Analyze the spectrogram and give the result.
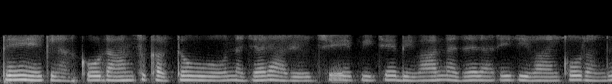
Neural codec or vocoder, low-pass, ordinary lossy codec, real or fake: codec, 24 kHz, 0.9 kbps, WavTokenizer, large speech release; 7.2 kHz; AAC, 16 kbps; fake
